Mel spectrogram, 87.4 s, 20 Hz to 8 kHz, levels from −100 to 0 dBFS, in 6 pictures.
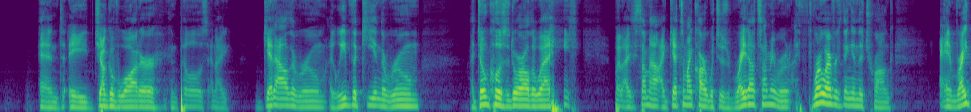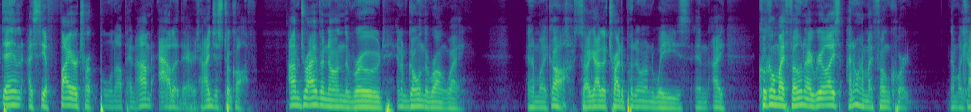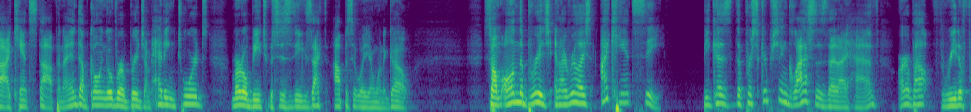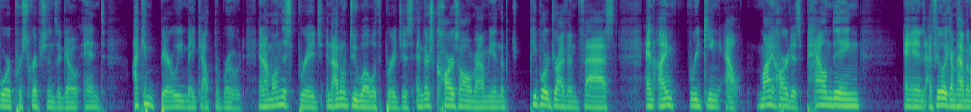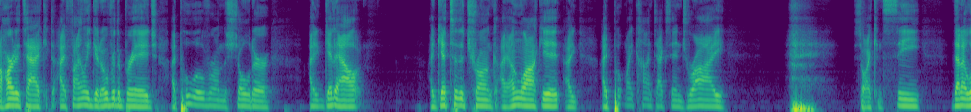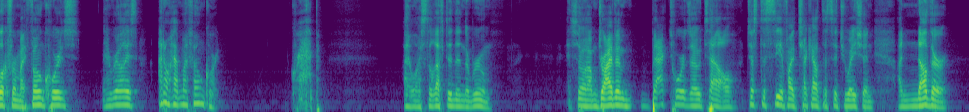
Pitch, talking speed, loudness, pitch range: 120 Hz, 195 wpm, -26 LUFS, 110-135 Hz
